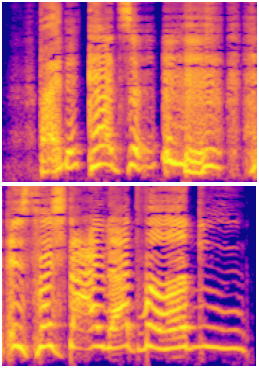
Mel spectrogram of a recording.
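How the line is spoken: Shrieking. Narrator (German): kreischte er

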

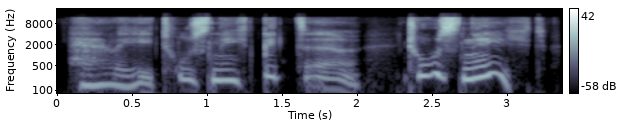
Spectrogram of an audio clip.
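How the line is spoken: Frightened voice. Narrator (German): sagte Hermine mit verängstigter Stimme

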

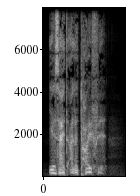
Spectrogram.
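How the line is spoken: Whispered. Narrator (German): flüsterte

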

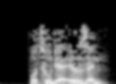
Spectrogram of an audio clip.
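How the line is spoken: Curt, brusque. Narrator (German): sagte schroff

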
